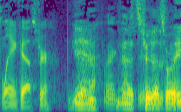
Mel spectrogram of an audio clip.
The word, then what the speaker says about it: Lancaster: Well, in Ohio it's pronounced wrong. In Pennsylvania it's Lancaster.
